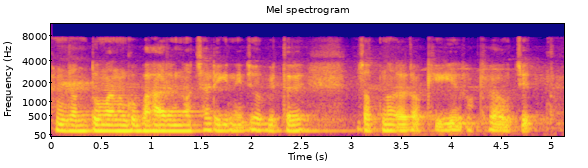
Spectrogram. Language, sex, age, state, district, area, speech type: Odia, male, 18-30, Odisha, Koraput, urban, spontaneous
